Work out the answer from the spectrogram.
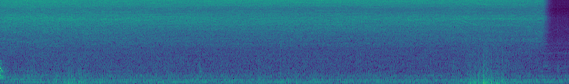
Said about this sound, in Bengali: ওটাতে মাটন হচ্ছে, প্রেশারে সিটি করছে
